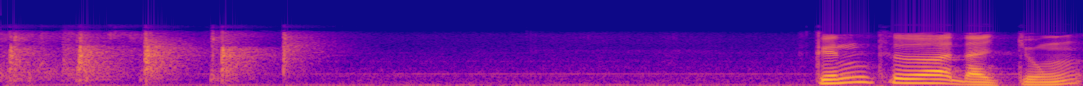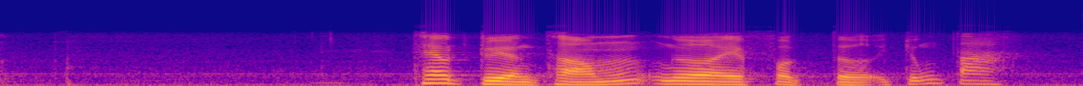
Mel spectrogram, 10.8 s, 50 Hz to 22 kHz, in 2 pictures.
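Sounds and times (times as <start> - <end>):
audience applauding: 0.0 - 1.7
sharp louder claps: 0.0 - 1.8
speech: 4.1 - 5.5, 7.5 - 10.5.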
